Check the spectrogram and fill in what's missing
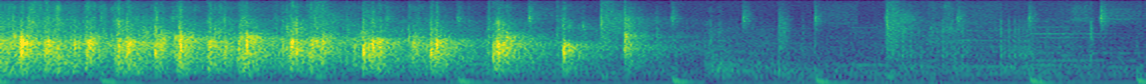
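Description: An audience at a university challenge awards ceremony applauds the second runner-up, a burst of clapping that thins and fades over several seconds, with a few louder individual claps near the end.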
